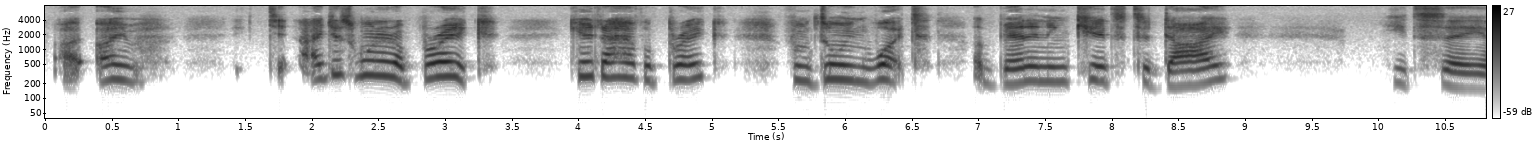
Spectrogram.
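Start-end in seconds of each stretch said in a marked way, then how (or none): 0.1-0.7 stammering whisper; frightened whisper. Acted. Beaten dude stammers in fear. 1.9-8.9 higher, louder, begging for a break; cornered hero crying out to be left alone; high pleading cry. Acted. Beaten dude pleads, Bo retorts.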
